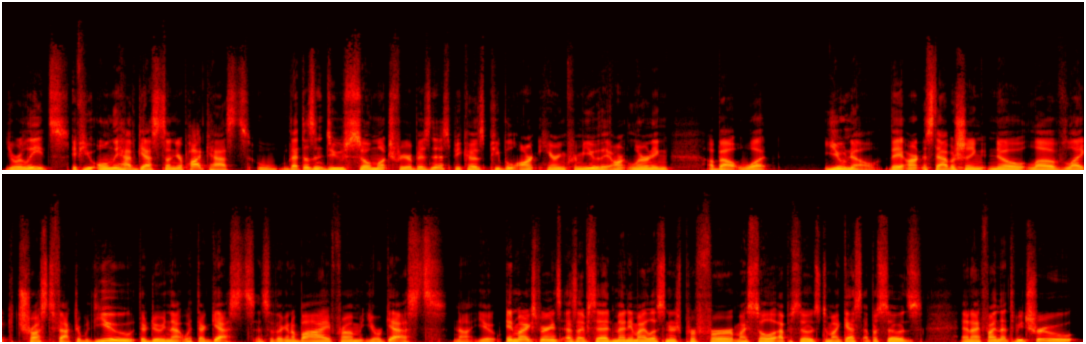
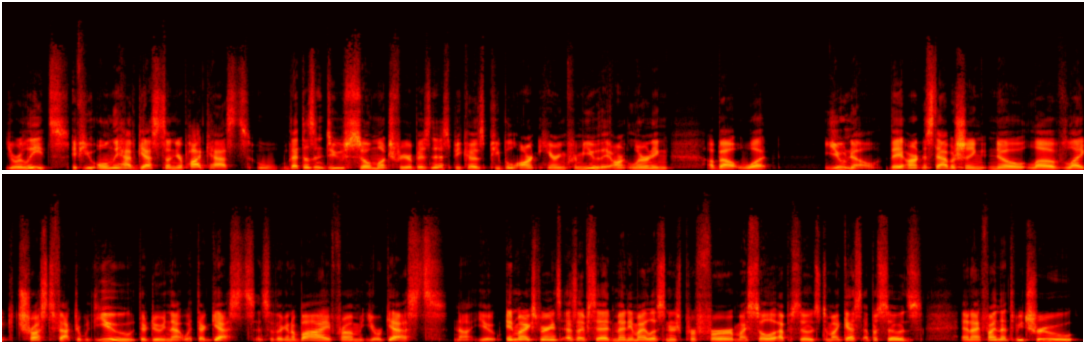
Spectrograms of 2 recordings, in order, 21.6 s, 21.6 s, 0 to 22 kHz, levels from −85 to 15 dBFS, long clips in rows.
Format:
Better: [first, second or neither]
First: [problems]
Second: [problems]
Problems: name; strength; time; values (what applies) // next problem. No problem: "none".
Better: first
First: none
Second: thin; somewhat; fading below 300 Hz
